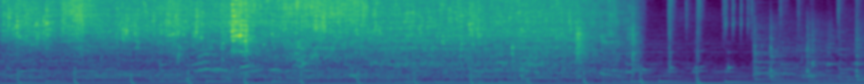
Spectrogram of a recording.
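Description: Kitchen tap running into the sink while dishes are rinsed and scrubbed by hand; the water is shut off about six and a half seconds in. Background music plays underneath.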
